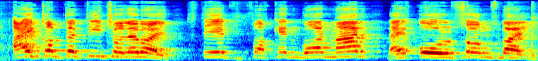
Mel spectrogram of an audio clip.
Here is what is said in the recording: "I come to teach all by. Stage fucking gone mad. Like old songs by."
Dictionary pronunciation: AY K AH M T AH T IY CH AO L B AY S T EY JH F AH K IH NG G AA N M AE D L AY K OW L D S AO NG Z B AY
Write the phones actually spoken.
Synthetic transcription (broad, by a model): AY K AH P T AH T IY CH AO L B AY S T EY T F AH K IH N G AA N M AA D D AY OW L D S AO NG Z B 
